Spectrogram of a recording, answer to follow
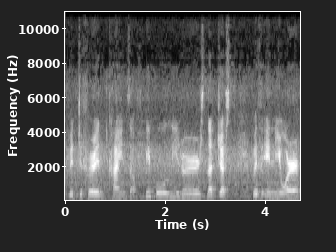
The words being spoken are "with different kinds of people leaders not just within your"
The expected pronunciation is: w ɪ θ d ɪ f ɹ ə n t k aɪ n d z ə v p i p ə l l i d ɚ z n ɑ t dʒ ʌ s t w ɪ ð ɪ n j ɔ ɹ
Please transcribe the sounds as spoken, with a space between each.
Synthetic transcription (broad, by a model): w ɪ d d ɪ f ɹ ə n t k aɪ n d s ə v p i p ə l l i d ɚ s n ɑ t dʒ ʌ s t w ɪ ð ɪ n j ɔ ɹ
